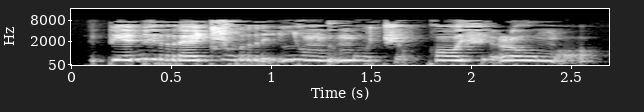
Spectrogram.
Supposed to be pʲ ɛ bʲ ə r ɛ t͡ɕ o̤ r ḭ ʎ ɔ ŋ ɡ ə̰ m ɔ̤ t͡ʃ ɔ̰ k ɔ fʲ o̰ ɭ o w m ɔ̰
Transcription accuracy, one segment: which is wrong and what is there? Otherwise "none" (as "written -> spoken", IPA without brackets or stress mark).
none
